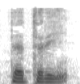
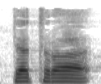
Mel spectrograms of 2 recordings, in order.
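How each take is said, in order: First: The word's final vowel leans toward 'e'. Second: The word ends in a plain open 'a' vowel. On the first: "والوقف عندها يكون بالياء" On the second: "بالتنوين ويقفون بالألف"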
